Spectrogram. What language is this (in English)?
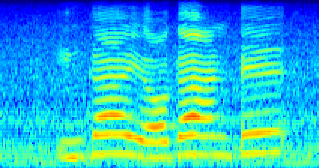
Telugu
